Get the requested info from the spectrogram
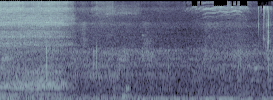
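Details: Snoring of a person asleep in a hotel room: a low, rattling snore at the start, then quieter room noise with faint breathing.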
